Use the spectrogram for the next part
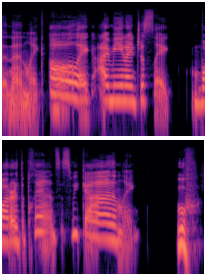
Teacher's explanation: kind of like a frying pan, where she's not using her full voice · the intonation, the end of the sentence goes up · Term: vocal fry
